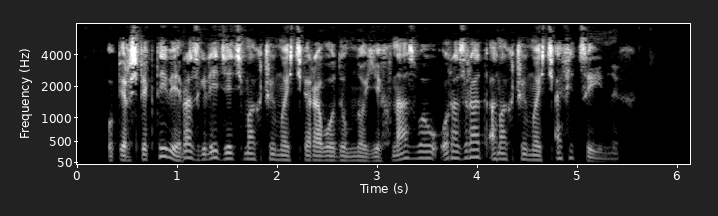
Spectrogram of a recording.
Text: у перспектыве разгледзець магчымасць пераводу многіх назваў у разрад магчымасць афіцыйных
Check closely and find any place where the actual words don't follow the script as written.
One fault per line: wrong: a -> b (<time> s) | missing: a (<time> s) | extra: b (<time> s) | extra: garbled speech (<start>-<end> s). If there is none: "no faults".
no faults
